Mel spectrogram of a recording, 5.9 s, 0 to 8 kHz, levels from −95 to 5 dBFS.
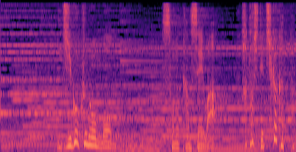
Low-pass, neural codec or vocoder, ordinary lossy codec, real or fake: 7.2 kHz; none; MP3, 64 kbps; real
